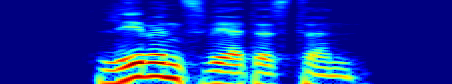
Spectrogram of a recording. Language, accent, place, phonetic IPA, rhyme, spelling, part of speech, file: German, Germany, Berlin, [ˈleːbn̩sˌveːɐ̯təstn̩], -eːbn̩sveːɐ̯təstn̩, lebenswertesten, adjective, De-lebenswertesten.ogg
- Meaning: 1. superlative degree of lebenswert 2. inflection of lebenswert: strong genitive masculine/neuter singular superlative degree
